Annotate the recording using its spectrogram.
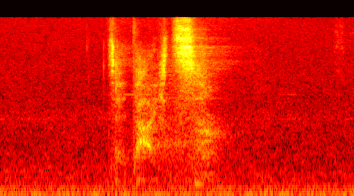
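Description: Another woman speaks a few soft words.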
